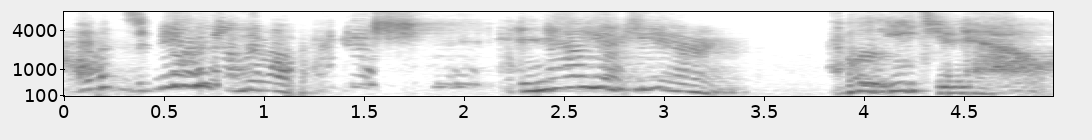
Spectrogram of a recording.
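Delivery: very high, shrill, shrieking, screeching monster voice. Game master voicing a creature that threatens the players, screeching monster voice. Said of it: "It screeches in your mind".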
